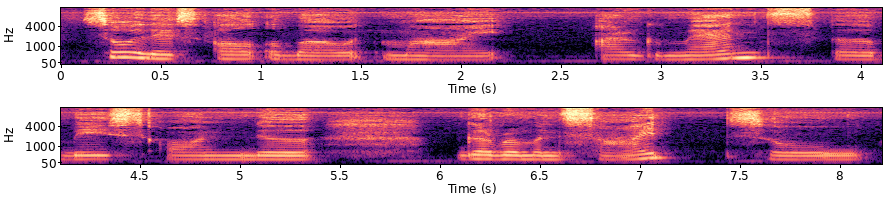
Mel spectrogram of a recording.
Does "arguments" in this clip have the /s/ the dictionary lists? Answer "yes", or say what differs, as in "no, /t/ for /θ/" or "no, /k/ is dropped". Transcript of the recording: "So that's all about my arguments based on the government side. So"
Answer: yes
